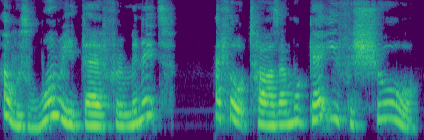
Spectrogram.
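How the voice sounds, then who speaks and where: Woman voicing an excitable, high-pitched anxious young boy. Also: moderate pace, recorded from a distance, natural voice. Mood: worried. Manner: eager, urgent exclamations and questions.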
